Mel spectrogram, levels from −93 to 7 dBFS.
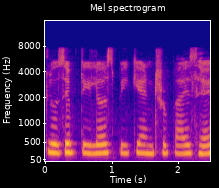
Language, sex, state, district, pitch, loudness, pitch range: Hindi, female, Jharkhand, Sahebganj, 220 Hz, -18 LUFS, 215-230 Hz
